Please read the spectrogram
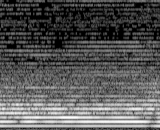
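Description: One long note held steady on a wind instrument, rich in overtones.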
